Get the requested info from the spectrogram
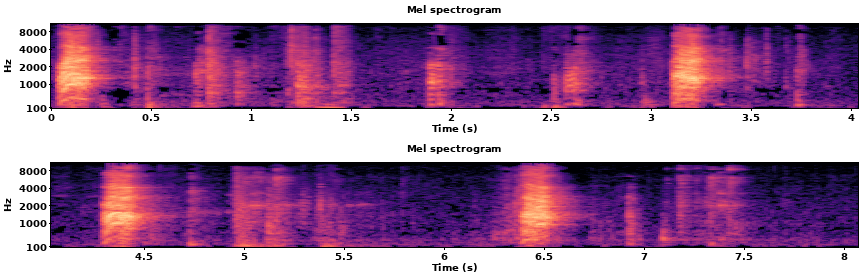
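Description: Chihuahua barking, four short barks: one at the start, a pair about a second apart near the middle, and one more a couple of seconds later, with faint small sounds between.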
